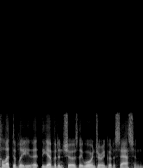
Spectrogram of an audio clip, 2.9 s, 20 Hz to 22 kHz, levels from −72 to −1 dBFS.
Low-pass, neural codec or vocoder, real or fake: 7.2 kHz; codec, 16 kHz, 0.3 kbps, FocalCodec; fake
